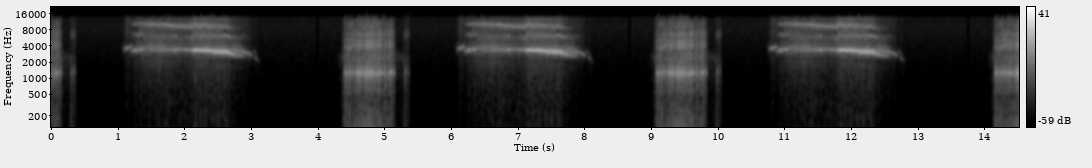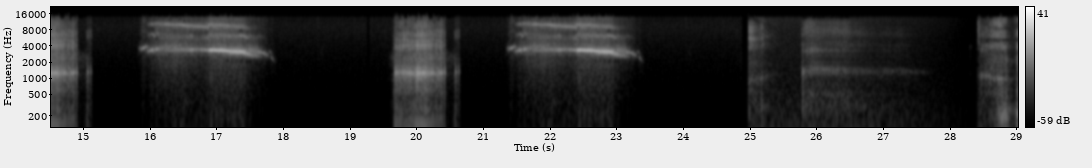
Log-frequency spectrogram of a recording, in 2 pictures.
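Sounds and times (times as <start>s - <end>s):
snoring with high whistle: 0.0s - 0.4s, 1.1s - 3.2s, 4.4s - 5.4s, 6.1s - 8.2s, 9.0s - 10.1s, 10.8s - 12.8s, 14.1s - 15.2s, 15.9s - 17.9s, 19.6s - 20.7s, 21.4s - 23.4s.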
